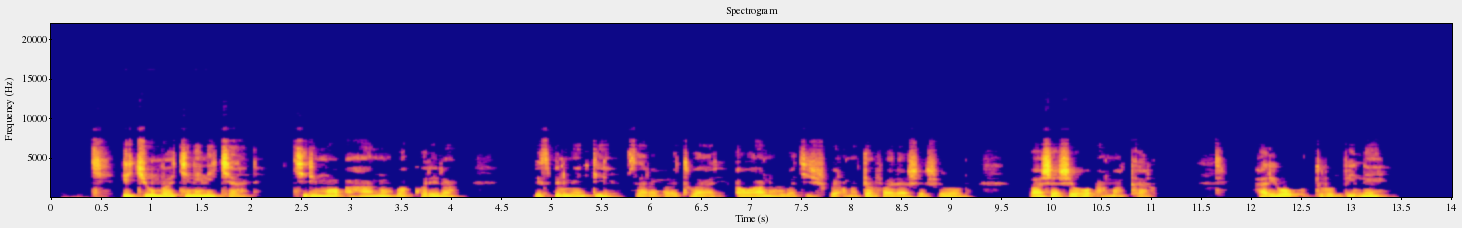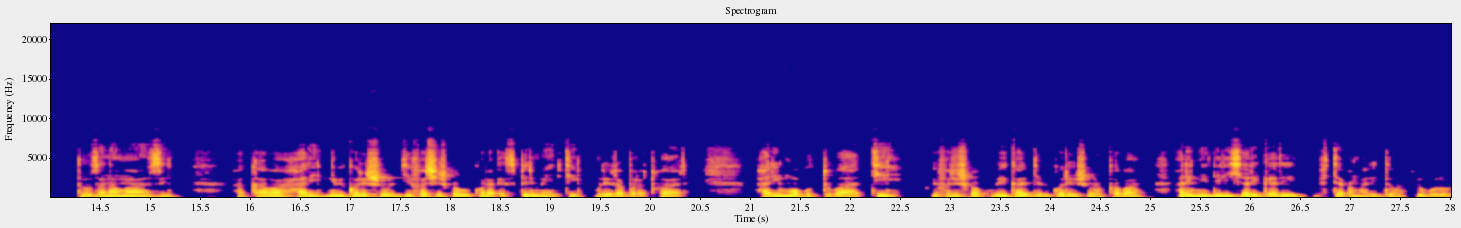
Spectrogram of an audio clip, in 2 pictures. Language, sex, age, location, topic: Kinyarwanda, male, 18-24, Musanze, education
